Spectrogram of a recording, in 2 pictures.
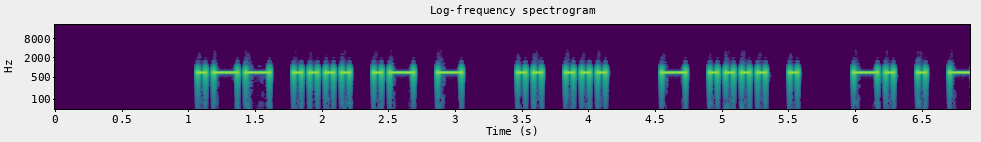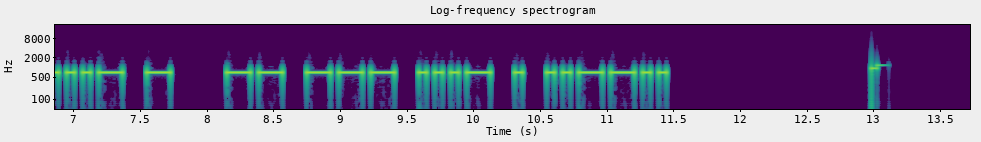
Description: Morse code, heard as a keyed tone, about 21 wpm, 700 Hz. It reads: WHAT IS THE NEXT MOVE?
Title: Sentences from Top 1000 Words - Review Part 1 - 20wpm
